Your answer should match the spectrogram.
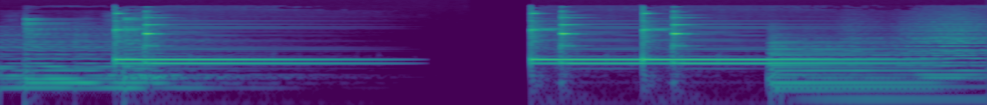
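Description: Electronic doorbell chime ringing: one ring about a second in that fades away, then another ring with several quick repeated strikes, each ringing on. Background music takes over near the end.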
